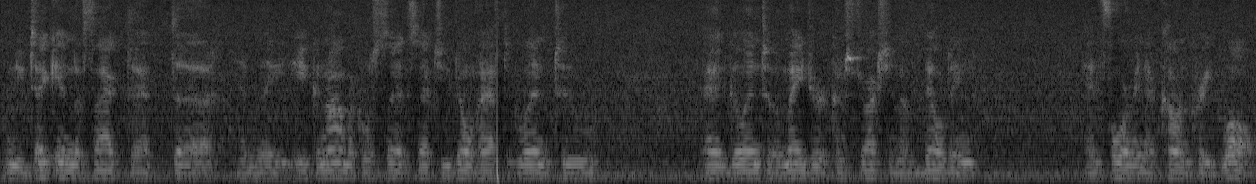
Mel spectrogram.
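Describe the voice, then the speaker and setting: A man giving unscripted explanations as an interviewed city official, halting and hesitant, often pausing mid-phrase, on an old 1980s video soundtrack. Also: on the low side. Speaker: city public works official being interviewed. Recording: distant mic, noisy 1980s video soundtrack.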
